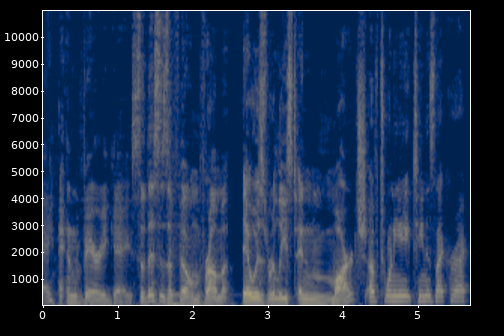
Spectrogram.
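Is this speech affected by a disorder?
No.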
